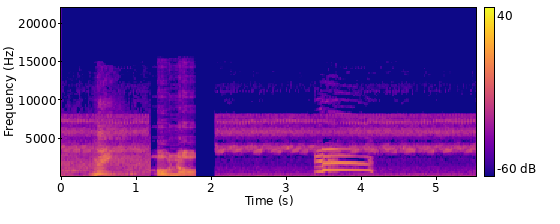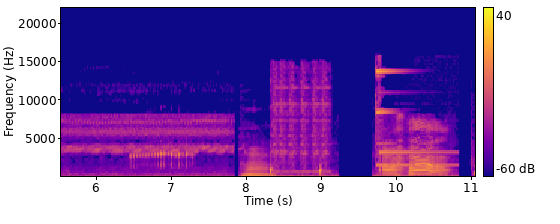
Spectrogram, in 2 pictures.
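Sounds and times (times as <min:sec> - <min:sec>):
insect-like chirring: 0:02.1 - 0:07.8
pitched animal call: 0:03.4 - 0:04.2.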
